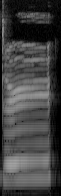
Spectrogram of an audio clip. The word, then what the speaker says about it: Durdael: Oh, I keep saying D. I think it's die. I'm saying it the German way. Oh my god. I didn't even catch that. Oh no. I'm mixing my pronunciations. Durdael.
